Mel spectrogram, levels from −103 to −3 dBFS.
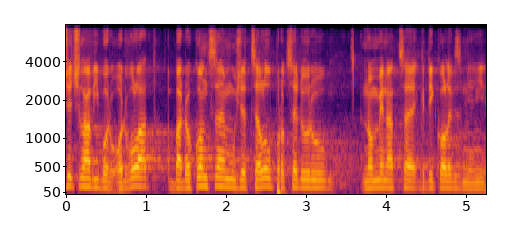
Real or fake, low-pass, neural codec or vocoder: fake; 7.2 kHz; vocoder, 44.1 kHz, 128 mel bands every 512 samples, BigVGAN v2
